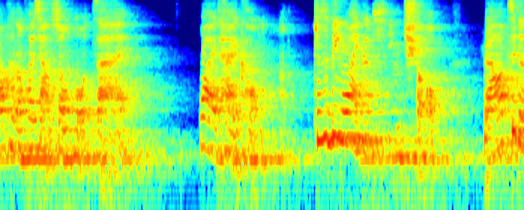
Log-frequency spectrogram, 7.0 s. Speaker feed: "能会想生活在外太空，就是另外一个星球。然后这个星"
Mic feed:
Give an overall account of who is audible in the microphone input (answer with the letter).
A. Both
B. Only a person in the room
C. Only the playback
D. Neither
C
